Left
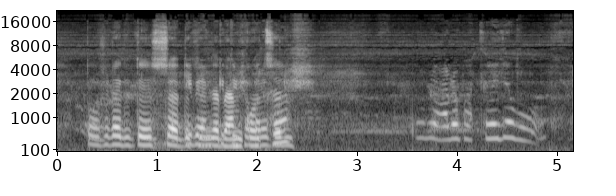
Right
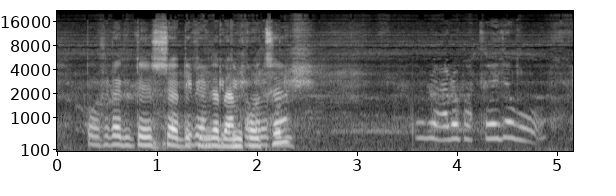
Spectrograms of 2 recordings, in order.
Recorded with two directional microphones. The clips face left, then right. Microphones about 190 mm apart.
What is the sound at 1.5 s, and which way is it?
Speech, 25° right (ahead or behind).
